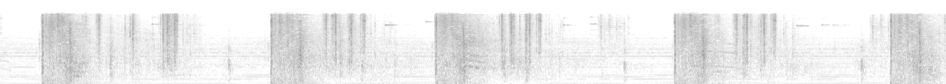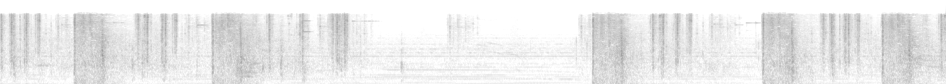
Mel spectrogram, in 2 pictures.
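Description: Shotgun blasts ring out in a Red Dead Online gunfight, about a dozen sharp, loud booms spaced a second or two apart, some in quick pairs, over a quiet low hum between shots.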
